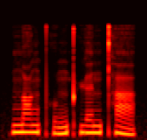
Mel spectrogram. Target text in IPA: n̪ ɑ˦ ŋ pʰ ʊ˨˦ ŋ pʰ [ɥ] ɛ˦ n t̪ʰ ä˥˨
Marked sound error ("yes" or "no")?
no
